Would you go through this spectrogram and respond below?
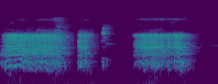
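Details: Giant panda cub, three weeks old, calling from the den at the Smithsonian's National Zoo while mother Mei checks around. Two long, loud, raspy squawks with short broken bursts between them.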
